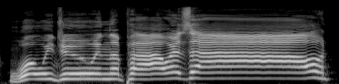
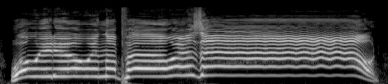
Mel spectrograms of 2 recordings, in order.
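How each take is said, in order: First: The voice is thinner, with resonance pulled back. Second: The voice is thick, forward and belty. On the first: "that's mixed voice" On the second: "What we do is forward. It's belty"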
